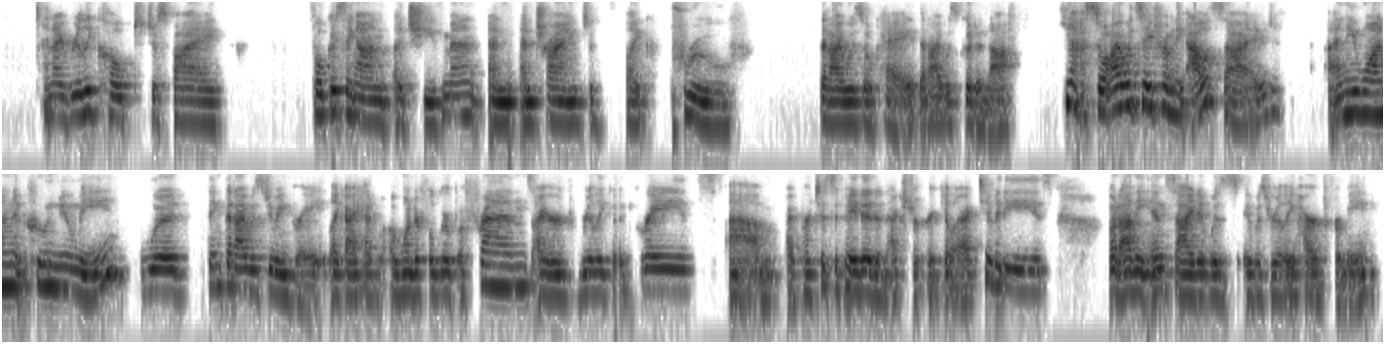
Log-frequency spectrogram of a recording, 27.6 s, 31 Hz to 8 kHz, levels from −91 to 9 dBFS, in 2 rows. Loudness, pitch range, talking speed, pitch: -15 LUFS, 150-190 Hz, 160 wpm, 160 Hz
